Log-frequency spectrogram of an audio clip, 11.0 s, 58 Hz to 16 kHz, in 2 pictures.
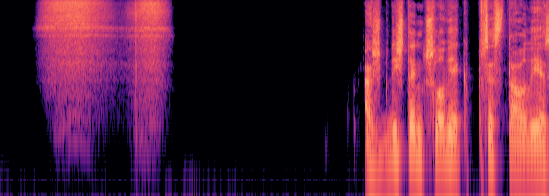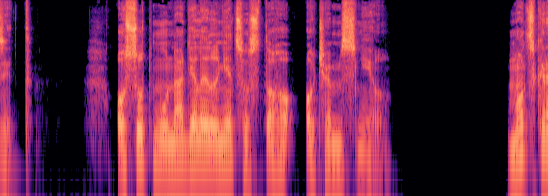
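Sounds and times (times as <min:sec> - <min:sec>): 
snake hissing: 0:00.4 - 0:01.8
speech: 0:03.6 - 0:05.9, 0:06.6 - 0:09.4, 0:10.6 - 0:10.9.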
